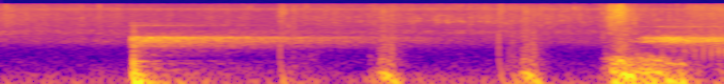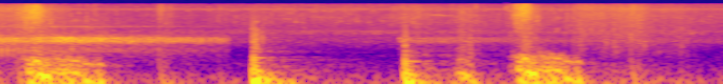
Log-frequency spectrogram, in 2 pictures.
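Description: Heavy thuds sound as something jumps and lands.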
